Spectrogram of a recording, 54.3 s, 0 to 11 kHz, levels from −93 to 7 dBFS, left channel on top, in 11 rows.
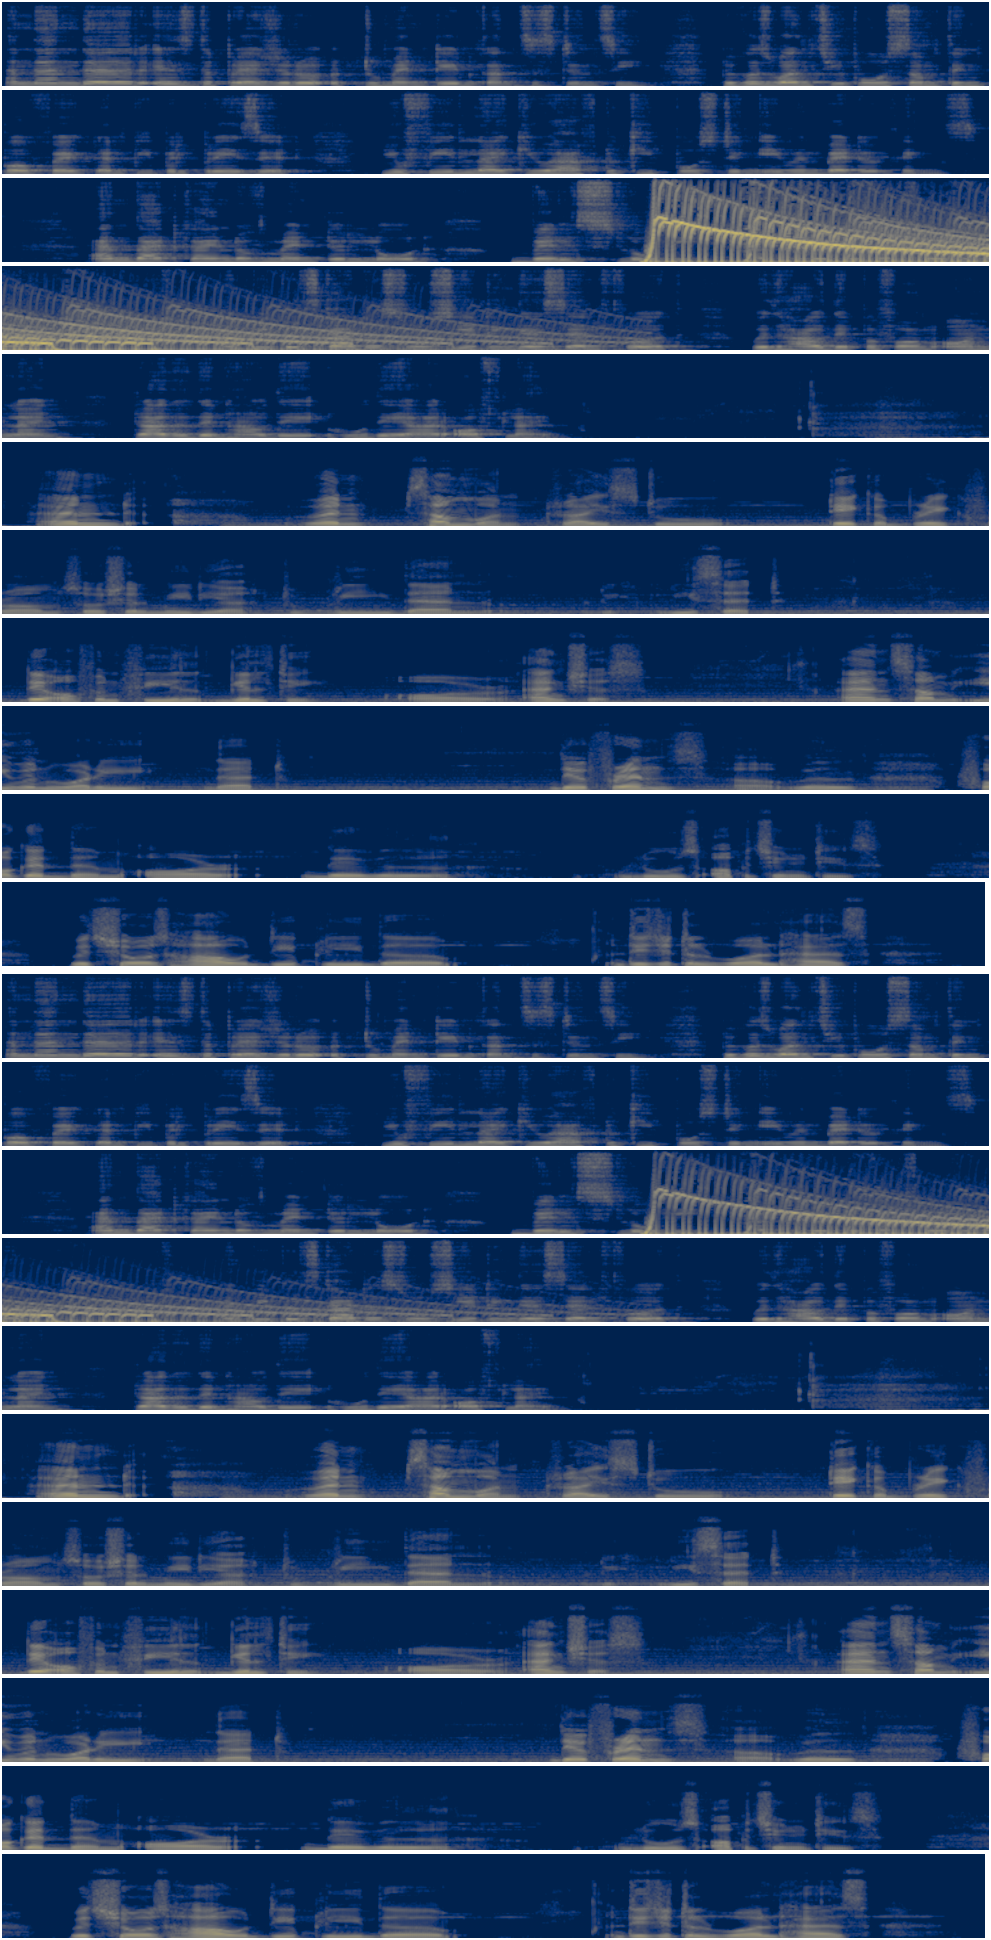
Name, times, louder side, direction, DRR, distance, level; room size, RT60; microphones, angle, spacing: voice 1, 0.0-6.4 6.8-9.8 10.3-12.0 12.4-15.2 15.9-18.3 18.6-20.1 20.4-22.5, left 1 dB, 15° left, 5.3 m, -44 dB
sound 1, 13.1-17.1, left 10 dB, 90° left, 0.5 m, -23 dB
voice 2, 23.8-24.4 24.8-28.3 28.8-32.1 32.5-33.3 34.6-36.1 36.5-37.8 38.7-40.2 40.5-40.7 42.2-45.6 45.9-46.7 47.5-48.8 49.3-49.4 49.7-51.6 52.4-53.9, right 2 dB, 20° right, 0.9 m, -40 dB
sound 2, 25.8-44.1, right 1 dB, 80° right, 4.8 m, -60 dB
head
